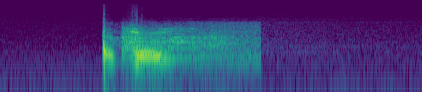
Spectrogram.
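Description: A brief snatch of radio voice on the spacewalk communications loop: a sharp click as the transmission opens, then less than a second of a muffled, narrow-band voice that cuts off abruptly.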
